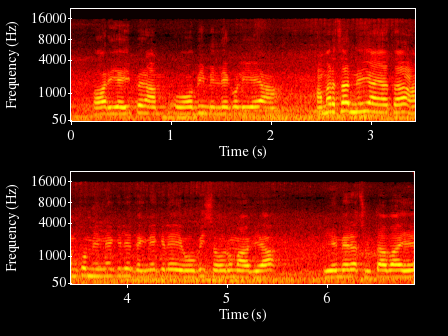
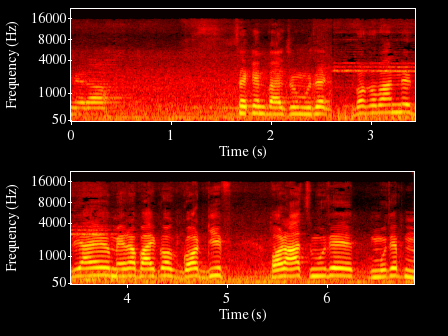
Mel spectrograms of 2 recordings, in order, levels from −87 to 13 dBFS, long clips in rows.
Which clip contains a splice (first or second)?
second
